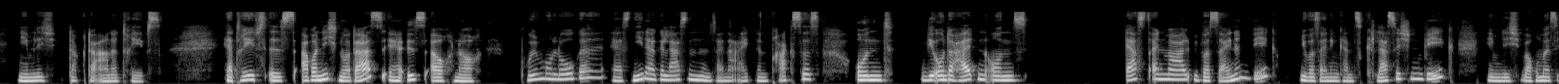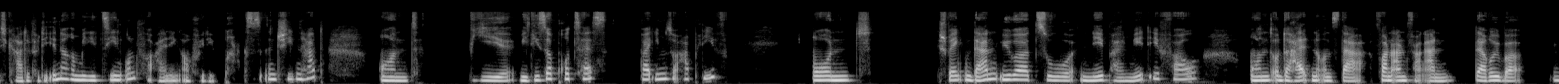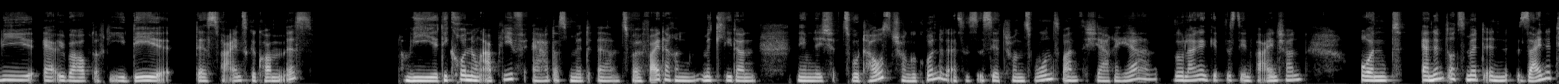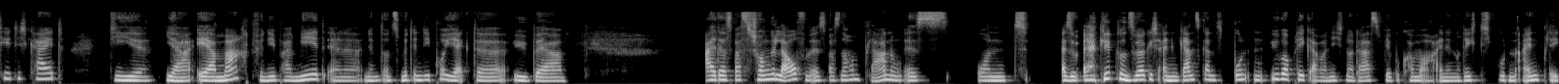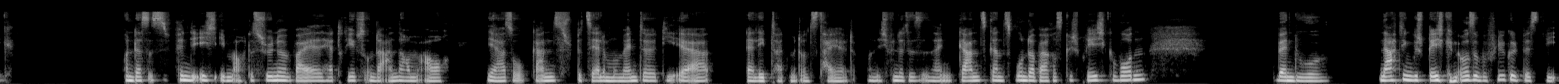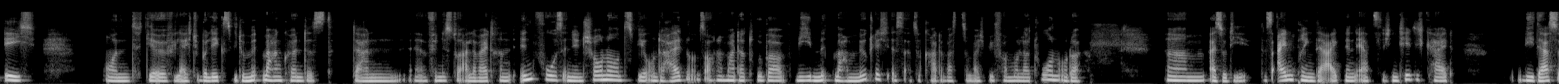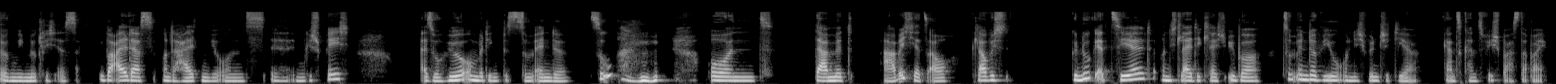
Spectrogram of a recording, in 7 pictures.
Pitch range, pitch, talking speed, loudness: 170-205 Hz, 185 Hz, 175 wpm, -19 LUFS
